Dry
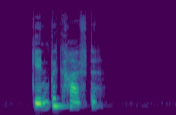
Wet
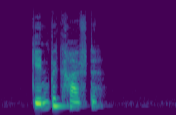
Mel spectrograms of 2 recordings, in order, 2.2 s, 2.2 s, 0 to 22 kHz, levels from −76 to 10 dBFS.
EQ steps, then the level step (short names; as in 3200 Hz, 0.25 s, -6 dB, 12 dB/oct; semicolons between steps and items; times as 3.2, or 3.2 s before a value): Bessel high-pass 160 Hz; tilt -2.5 dB/oct; high shelf 2300 Hz +10.5 dB; 0.0 dB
